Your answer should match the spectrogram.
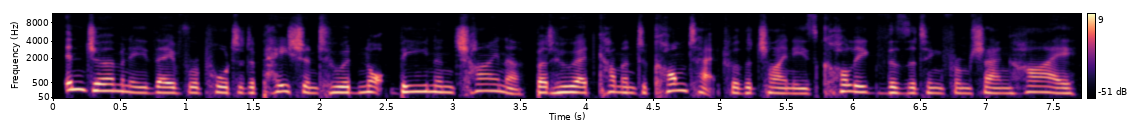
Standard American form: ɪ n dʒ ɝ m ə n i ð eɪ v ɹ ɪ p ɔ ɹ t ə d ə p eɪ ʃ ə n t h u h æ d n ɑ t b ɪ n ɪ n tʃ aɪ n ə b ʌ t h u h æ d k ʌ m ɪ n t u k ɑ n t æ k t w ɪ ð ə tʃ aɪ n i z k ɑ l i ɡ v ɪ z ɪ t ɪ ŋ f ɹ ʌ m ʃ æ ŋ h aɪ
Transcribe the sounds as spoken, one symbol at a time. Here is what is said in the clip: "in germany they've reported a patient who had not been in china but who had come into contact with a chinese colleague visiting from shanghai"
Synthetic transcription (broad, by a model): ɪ n dʒ ɝ m ə n i ð eɪ v ɹ ɪ p ɔ ɹ t ə d ə p eɪ ʃ ə n t h u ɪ d n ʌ t b ɪ n ɪ n tʃ aɪ n ə b ʌ t h u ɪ d k ʌ m ɪ n t u k ɑ n t æ k t w ɪ ð ə tʃ aɪ n i z k ɑ l i ɡ v ɪ z ɪ t ɪ ŋ f ɹ ʌ m ʃ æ ŋ h aɪ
